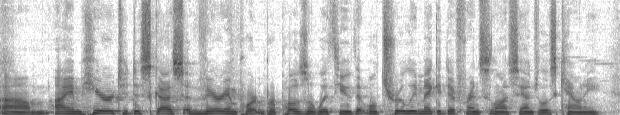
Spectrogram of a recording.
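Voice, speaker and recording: A woman speaks at a fairly quick pace and fairly low pitch with monotone, flat intonation. Her loudness stays very even and she hardly pauses. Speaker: sheriff's department lieutenant. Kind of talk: presentation to city council. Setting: council chamber on microphone.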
